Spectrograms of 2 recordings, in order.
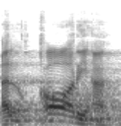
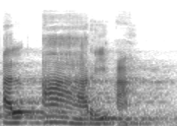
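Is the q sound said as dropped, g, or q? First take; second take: q; dropped. First: The q sound is said as a deep q. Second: The q sound is dropped before the vowel. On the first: This is the proper recitation. The speaker calls it right. "bacalah qaf dengan huruf qaf" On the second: This is the Egyptian dialect way. The speaker calls it wrong. "dialek Amiyah Mesir ... qaf baris atas berubah jadi a"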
